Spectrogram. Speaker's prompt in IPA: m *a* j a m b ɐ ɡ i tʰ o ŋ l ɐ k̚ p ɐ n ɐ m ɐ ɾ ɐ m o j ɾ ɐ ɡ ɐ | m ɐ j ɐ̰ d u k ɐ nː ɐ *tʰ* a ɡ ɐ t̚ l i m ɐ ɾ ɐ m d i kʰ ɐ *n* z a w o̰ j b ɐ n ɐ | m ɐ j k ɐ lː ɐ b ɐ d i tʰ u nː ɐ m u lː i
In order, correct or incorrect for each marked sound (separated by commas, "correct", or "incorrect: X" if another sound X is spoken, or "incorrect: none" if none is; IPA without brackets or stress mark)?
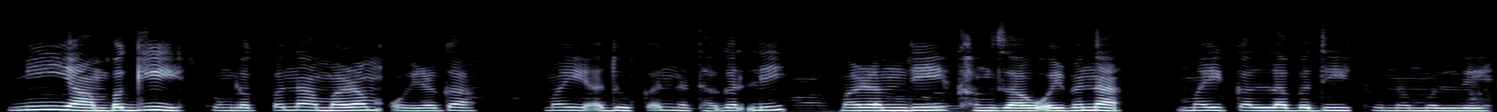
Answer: incorrect: i, correct, incorrect: ŋ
